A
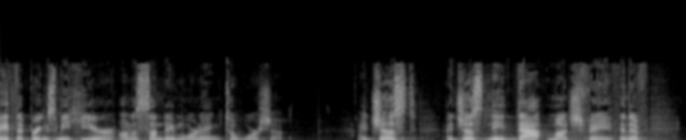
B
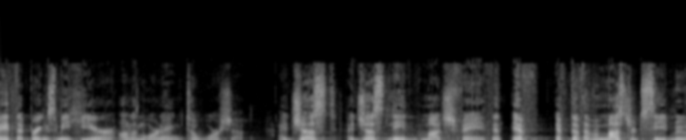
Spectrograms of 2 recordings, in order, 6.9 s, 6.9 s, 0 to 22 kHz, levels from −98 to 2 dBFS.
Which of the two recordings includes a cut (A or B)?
B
